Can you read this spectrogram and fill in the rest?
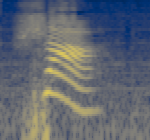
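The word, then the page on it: sha: tone 4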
